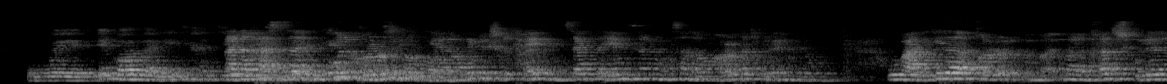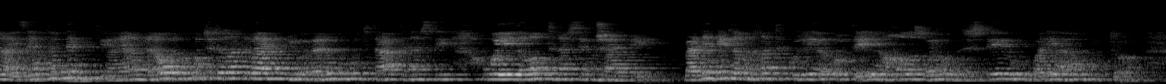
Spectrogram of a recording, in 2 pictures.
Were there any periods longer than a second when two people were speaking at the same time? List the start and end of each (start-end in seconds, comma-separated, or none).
2.2-4.8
